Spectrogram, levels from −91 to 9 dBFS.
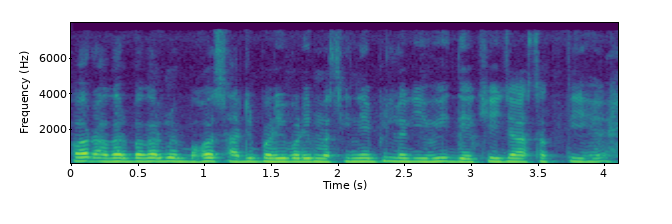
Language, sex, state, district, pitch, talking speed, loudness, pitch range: Hindi, male, Chhattisgarh, Rajnandgaon, 190 Hz, 235 wpm, -15 LUFS, 185-195 Hz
